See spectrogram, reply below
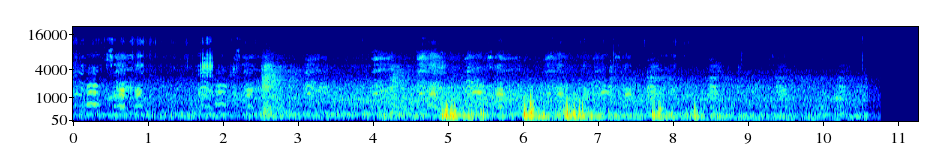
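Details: Ravens calling during a fight between two pairs: a hoarse, irregular series of croaking calls grows louder in the second half, over constant background rumble and hiss.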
